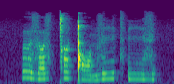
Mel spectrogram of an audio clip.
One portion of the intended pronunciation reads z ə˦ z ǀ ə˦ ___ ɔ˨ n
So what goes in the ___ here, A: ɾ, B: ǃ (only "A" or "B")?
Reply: B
